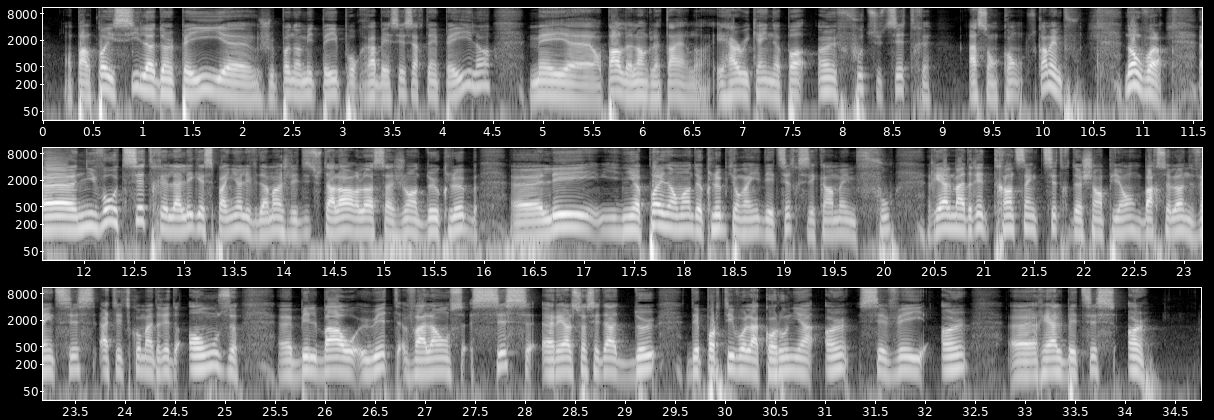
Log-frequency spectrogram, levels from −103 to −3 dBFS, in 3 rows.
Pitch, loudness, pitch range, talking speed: 140 Hz, -19 LUFS, 120-150 Hz, 195 wpm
